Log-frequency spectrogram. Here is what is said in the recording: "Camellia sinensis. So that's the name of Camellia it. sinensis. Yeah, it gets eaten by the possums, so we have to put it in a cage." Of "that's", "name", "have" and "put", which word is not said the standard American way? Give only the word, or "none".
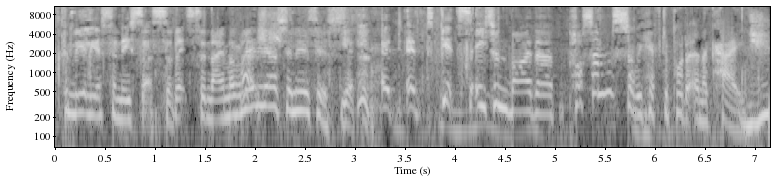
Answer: have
